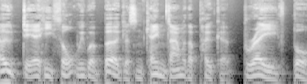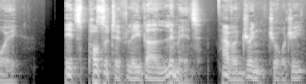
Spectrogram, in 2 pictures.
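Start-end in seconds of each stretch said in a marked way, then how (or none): none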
